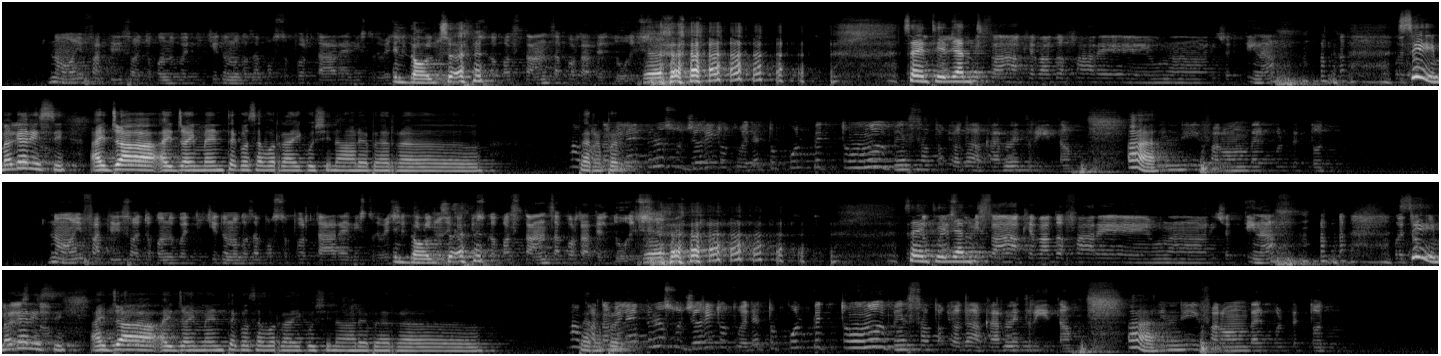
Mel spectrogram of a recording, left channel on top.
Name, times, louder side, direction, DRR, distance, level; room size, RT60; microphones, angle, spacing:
voice 1, 0.4-6.8 9.3-15.2 17.8-18.0 20.0-25.6 25.9-27.6, right 5 dB, 90° right, 4 dB, 3.3 m, -37 dB
voice 2, 3.9-4.8 6.4-7.8 8.3-9.7 13.7-15.0 15.3-19.2 20.1-20.6 25.6-26.0, left 4 dB, 50° left, 11 dB, 0.8 m, -25 dB
22.0 x 19.0 x 6.8 m, 0.88 s
head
